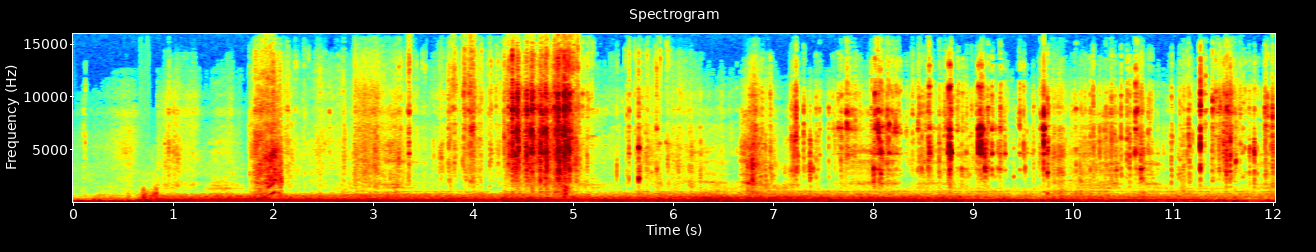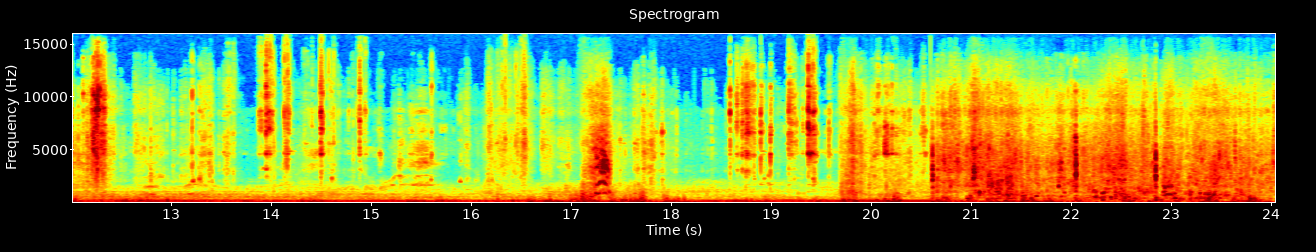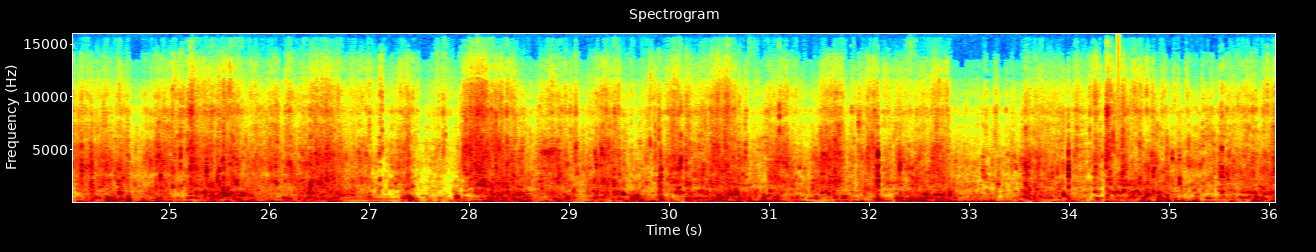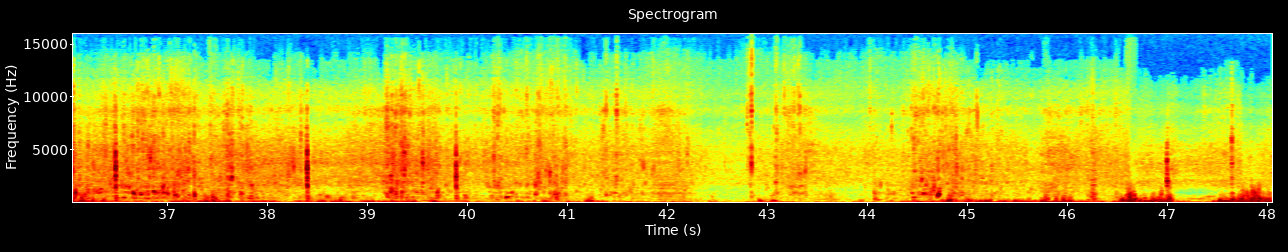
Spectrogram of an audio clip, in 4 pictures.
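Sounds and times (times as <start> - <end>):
choppy water: 0.0 - 48.0
low steady hum: 0.0 - 48.0
wind buffeting microphone: 0.0 - 48.0.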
